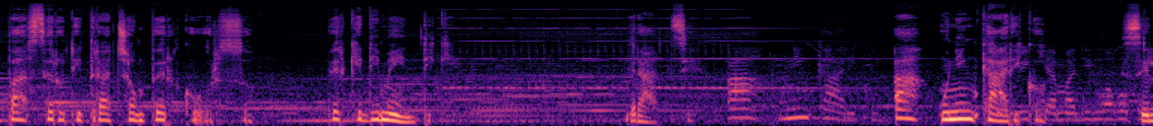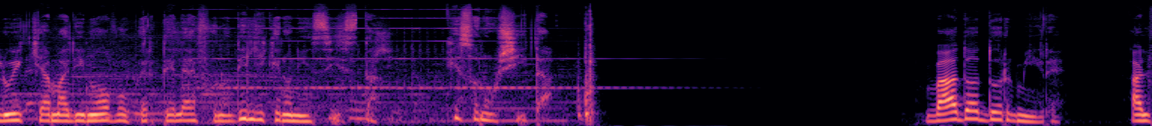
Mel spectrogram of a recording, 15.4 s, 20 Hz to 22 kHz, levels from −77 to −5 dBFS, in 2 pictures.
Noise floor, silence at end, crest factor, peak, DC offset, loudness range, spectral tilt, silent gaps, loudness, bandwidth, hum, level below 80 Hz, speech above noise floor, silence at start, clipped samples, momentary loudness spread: under -90 dBFS; 0 s; 18 dB; -8 dBFS; under 0.1%; 8 LU; -4.5 dB/octave; none; -25 LUFS; over 20 kHz; none; -64 dBFS; over 65 dB; 0 s; under 0.1%; 19 LU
